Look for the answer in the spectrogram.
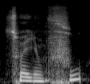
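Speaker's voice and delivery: ordinary talk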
